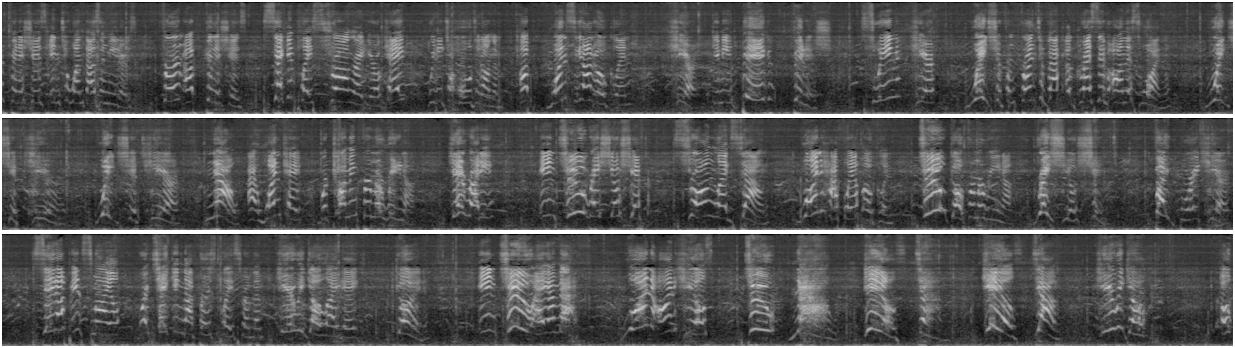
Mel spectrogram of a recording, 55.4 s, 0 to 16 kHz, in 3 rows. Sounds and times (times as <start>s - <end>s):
Speech: 0.0s - 9.4s, 10.0s - 17.5s, 18.1s - 25.9s, 26.5s - 43.4s, 44.1s - 52.8s, 53.4s - 54.4s, 55.2s - 55.4s
Rowboat, canoe, kayak: 0.0s - 55.4s.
